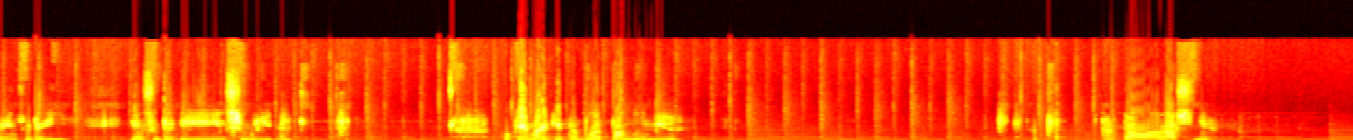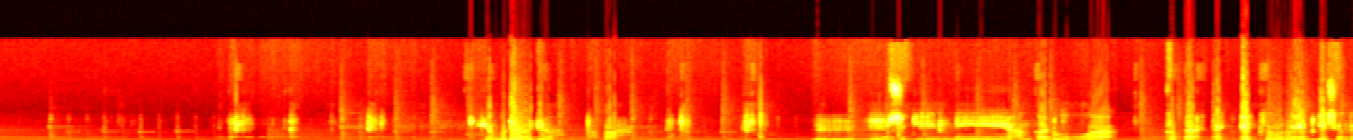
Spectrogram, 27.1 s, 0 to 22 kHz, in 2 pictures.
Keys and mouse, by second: 2.0-2.5 alt+middle drag, 3.1 alt+shift+middle drag, 3.5-4.8 alt+middle drag, 5.8 click, 8.1-10.0 drag, 10.3 shift+a, 13.1-14.7 drag, 14.7 s, 16.1-16.4 alt+middle drag, 17.4 s, 20.5-21.0 alt+middle drag, 21.9 click, 22.8 Tab, 24.2 3, 24.9 2.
